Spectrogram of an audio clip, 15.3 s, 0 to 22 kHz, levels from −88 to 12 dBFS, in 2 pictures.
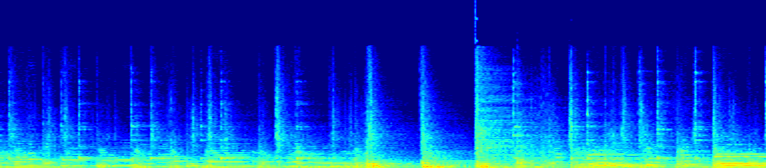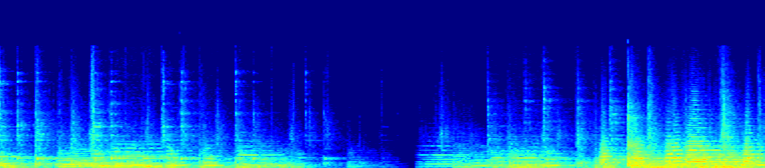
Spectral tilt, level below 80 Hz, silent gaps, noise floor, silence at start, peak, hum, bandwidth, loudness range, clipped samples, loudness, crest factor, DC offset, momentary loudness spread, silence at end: -5.5 dB/octave; -48 dBFS; none; -58 dBFS; 0 s; -8 dBFS; none; 16 kHz; 9 LU; under 0.1%; -26 LUFS; 18 dB; under 0.1%; 12 LU; 0 s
